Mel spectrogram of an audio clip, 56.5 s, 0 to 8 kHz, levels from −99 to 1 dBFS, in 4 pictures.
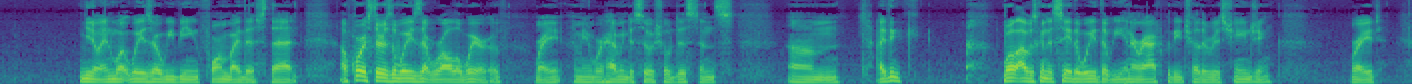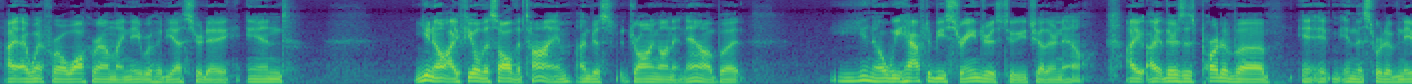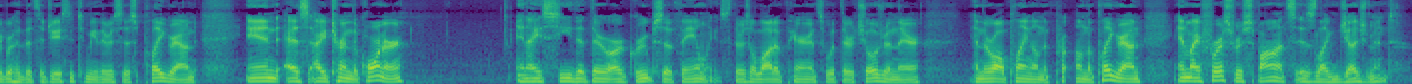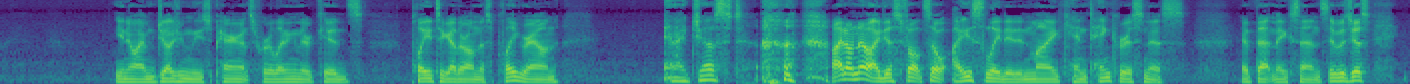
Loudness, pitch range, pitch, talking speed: -19 LUFS, 95-115 Hz, 100 Hz, 195 wpm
